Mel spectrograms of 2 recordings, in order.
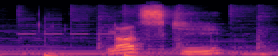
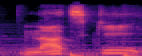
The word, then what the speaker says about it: Natsuki: Before Before I get shot in the face, it's Nazski. Right. Natski. Natski is the right way of saying it. Natski, right? Natski. Natski. Natski.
